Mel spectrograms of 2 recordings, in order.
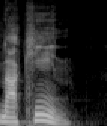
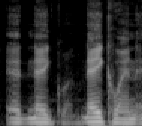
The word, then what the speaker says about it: Naquin: His name is pronounced Naquin. – I've got to quit. Can I call a 30-second timeout? – I'm not joking. Joey Votto came out and was like, hey, you guys have been saying his name wrong, and he didn't care to correct you. It's not Naquin. Naquin. It's Naquin. And then the reporters went and, like, checked, and they're like, oh, it's Naquin, not Naquin.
